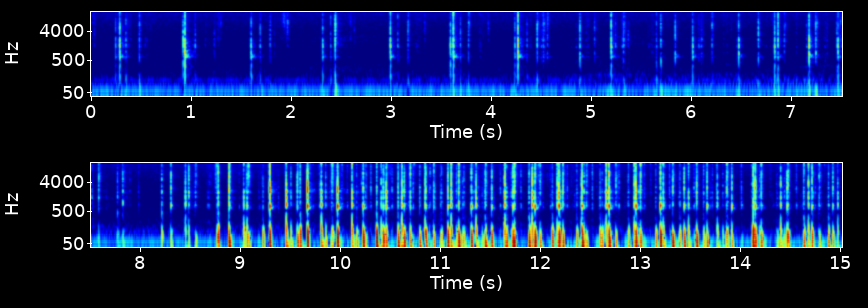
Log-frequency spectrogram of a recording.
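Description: Long nails scratch and tap on the cardboard cover of a white hardcover paper notebook with gold dots. For the first eight seconds there are soft, scattered scratches and taps over a steady low hum. Then the taps turn into a dense, louder, rapid run of short, dry clicks that stops quickly after each one.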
